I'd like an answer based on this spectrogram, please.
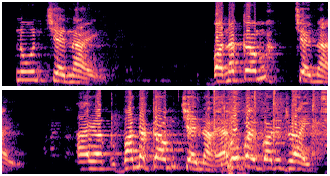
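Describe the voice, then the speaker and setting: With music in the background and audible room echo, a woman speaks very slowly in a high pitch with lively intonation and long, frequent pauses. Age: 60s. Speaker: company managing director. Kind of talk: keynote speech. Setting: stage with audience.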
